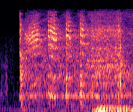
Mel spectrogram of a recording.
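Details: Mitsubishi Lancer after starter replacement, intake possibly off: short crank, engine catches within a second and settles into an even, steady idle; starts and runs right.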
